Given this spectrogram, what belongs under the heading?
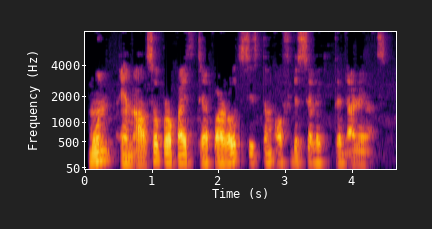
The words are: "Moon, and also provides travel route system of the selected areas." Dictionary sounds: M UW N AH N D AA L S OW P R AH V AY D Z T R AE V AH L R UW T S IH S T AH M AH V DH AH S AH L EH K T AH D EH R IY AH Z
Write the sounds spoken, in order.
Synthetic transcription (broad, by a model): M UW N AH N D AA L S OW P R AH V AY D S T R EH P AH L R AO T S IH S T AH M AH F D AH S AH L EH K T AH D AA R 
